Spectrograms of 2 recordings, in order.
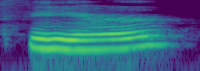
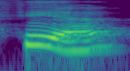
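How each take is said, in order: First: It is said in an American accent. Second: It is said in a British accent. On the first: "in American English" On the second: "but in British English"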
